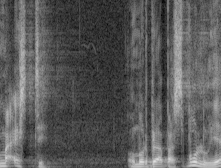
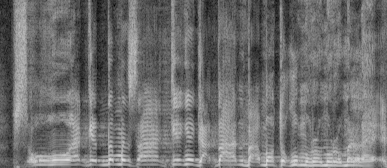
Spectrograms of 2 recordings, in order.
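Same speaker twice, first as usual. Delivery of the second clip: hammed-up patient moaning in a raised pitch; imitated pained complaint; 8 semitones higher than usual. Patient tells the pastor the pain opened his eyes, high mock wail.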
